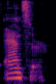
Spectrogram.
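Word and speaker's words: UNSR: unified neural semantic representation u n s r which you can pronounce as answer and it can answer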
